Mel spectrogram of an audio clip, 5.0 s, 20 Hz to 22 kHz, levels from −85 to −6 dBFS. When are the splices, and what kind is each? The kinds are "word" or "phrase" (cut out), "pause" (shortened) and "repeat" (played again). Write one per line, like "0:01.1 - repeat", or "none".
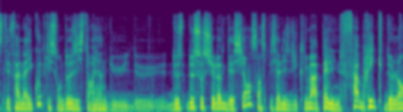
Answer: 0:01.3 - word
